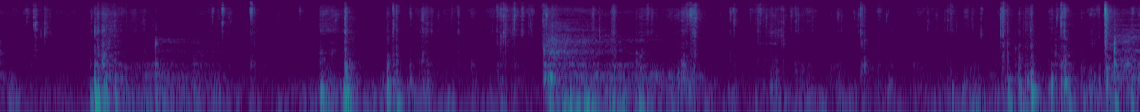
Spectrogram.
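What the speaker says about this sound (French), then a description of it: "On va découper ce qui dépasse parce que ça va nous gêner" Scissors snipping off the excess edge of paper or ribbon on a handmade chocolate-bar card, a series of quiet close crisp cuts and crinkles at irregular intervals.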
